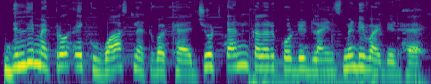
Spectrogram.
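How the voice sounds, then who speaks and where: A man's voice: sits high, fairly quick, darkish tone, soft background music. A man with an Indian accent giving step-by-step travel guide narration, instructional and mixing in English phrases. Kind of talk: step-by-step explanatory vlog narration.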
